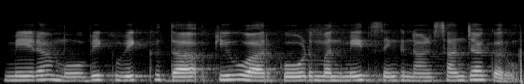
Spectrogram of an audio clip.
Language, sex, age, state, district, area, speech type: Punjabi, female, 60+, Punjab, Mohali, urban, read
